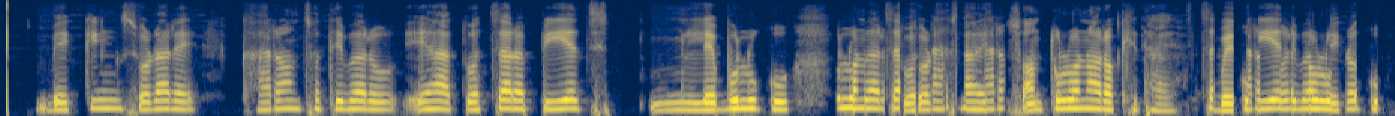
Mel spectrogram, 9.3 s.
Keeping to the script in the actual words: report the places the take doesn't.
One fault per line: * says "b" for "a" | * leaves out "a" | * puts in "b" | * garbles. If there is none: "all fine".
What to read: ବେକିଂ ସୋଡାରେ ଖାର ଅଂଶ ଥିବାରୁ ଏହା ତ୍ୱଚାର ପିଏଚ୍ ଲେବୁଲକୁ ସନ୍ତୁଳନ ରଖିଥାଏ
* garbles
* garbles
